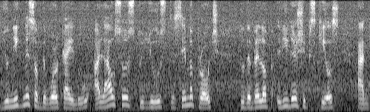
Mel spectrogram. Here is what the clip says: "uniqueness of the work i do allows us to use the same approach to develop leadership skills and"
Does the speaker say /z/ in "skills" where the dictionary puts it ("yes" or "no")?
no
